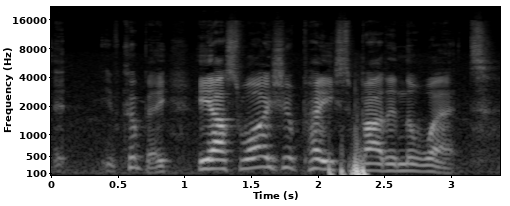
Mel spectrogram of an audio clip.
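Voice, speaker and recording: A man's voice: high voice, animated, normal speed. Man hosting a casual press conference. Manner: reads out chat questions, hesitant fillers. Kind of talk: casual online league chat.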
